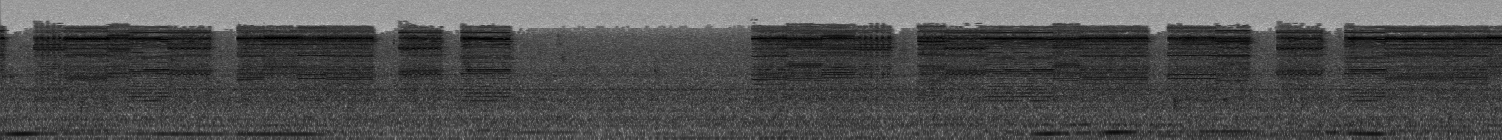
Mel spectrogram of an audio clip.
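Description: Faint electronic buzzing tones that cut in and out abruptly at irregular intervals, over a low hum.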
